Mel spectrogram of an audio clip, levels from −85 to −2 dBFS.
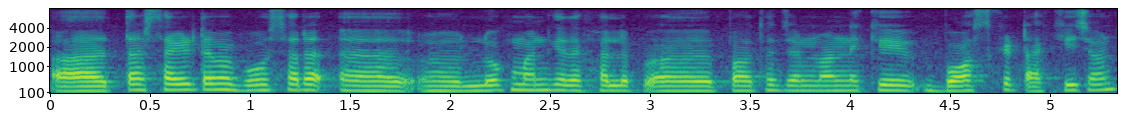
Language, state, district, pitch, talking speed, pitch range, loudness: Sambalpuri, Odisha, Sambalpur, 175 Hz, 225 wpm, 165-190 Hz, -15 LUFS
